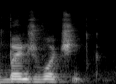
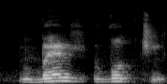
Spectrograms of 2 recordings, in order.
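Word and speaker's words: binge watching: последнее, которое я вам сегодня навяжу, есть такое слово, э, которое ну, читается как бенч watching, бенж watching.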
